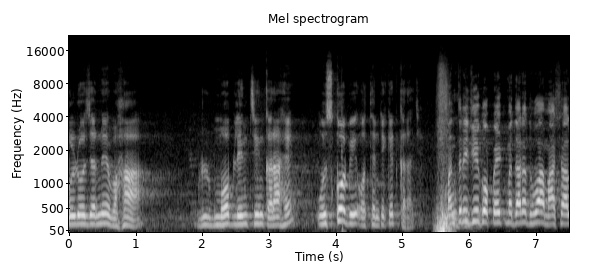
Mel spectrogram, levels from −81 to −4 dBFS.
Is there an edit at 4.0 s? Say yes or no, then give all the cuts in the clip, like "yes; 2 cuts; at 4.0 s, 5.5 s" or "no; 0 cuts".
no; 1 cut; at 5.5 s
